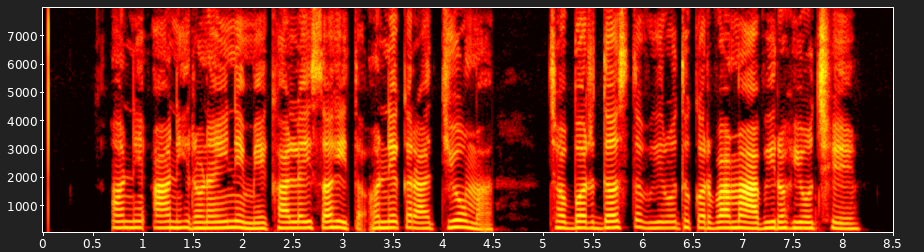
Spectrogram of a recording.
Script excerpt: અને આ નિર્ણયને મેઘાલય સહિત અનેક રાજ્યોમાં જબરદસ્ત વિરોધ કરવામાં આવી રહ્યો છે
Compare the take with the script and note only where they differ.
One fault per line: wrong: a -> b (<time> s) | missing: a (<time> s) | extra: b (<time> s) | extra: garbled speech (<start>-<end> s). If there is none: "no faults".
no faults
